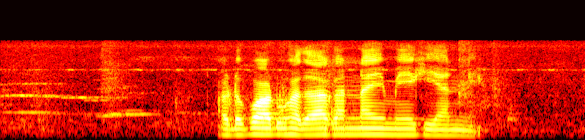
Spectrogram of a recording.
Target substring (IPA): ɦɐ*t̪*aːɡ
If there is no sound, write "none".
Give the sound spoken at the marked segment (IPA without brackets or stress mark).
d̪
